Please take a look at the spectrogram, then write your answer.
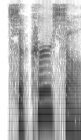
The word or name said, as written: succursal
